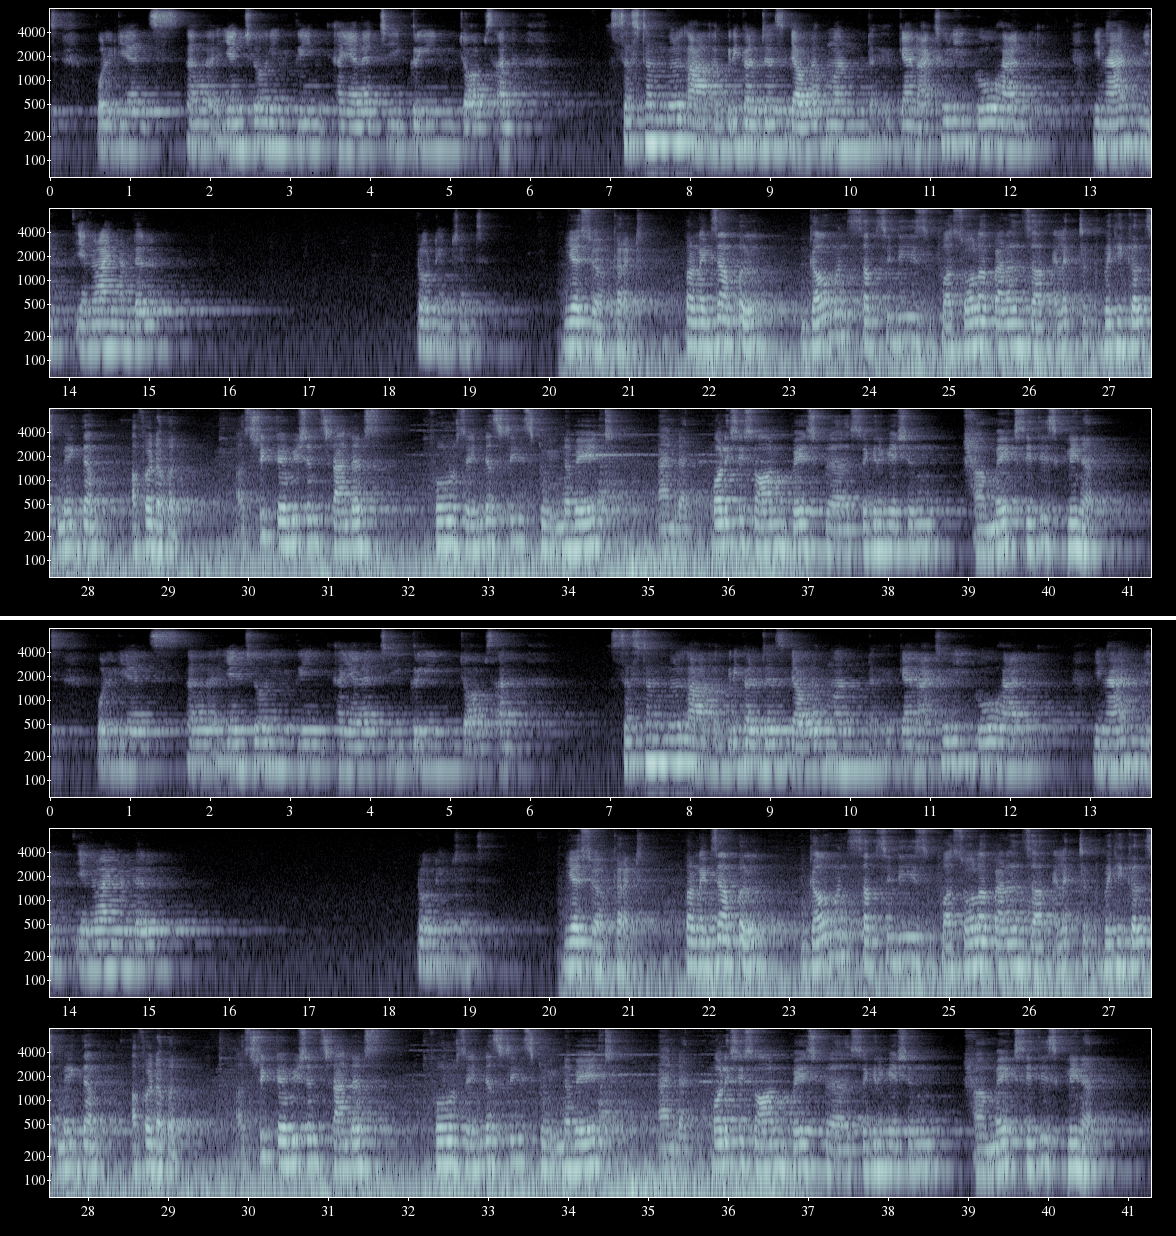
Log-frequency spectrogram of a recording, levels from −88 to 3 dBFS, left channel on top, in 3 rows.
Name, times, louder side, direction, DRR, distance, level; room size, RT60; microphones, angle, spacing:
voice 1, 0.0-6.2 7.0-12.4 12.8-15.3 18.3-19.2 38.9-39.2, left 1 dB, 65° left, 7 dB, 0.7 m, -27 dB
sound 1, 20.1-36.7, equal, 30° right, 1.9 m, -33 dB
voice 2, 20.2-21.2 21.7-22.8 23.1-28.2 28.5-29.2 29.8-31.7 32.3-34.6 35.1-35.5 35.8-38.6 39.1-40.6, equal, 5° left, 5 dB, 0.3 m, -24 dB
13.0 x 8.4 x 3.3 m, 2.3 s
head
